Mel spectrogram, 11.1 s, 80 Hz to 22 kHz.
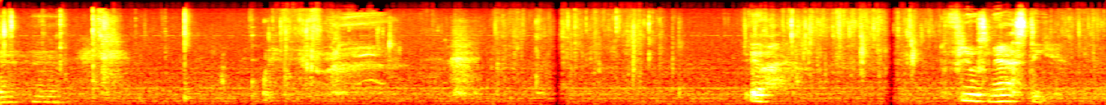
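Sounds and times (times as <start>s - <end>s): slime squishing: 4.9s - 6.8s, 7.5s - 9.6s.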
